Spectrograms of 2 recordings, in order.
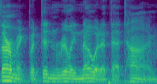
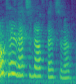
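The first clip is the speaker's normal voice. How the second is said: very high-pitched character voice; high eccentric character voice; Bobby Justin; 4 dB louder, faster than usual. Retold or imitated. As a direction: ask in a high, put-on voice. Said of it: "do a Bobby Justin impression".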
